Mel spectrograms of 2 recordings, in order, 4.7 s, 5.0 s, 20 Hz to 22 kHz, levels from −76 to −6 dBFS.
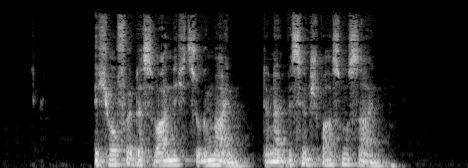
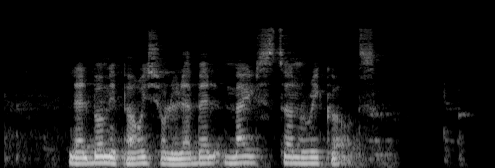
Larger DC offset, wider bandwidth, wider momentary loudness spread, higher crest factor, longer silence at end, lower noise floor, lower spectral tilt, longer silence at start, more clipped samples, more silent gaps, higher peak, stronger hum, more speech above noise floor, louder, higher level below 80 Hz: neither; first, 16.5 kHz vs 11.5 kHz; second, 10 LU vs 18 LU; about the same, 18 dB vs 14 dB; first, 0.7 s vs 0.35 s; about the same, -65 dBFS vs -67 dBFS; second, -4 dB/octave vs -6.5 dB/octave; first, 0.95 s vs 0.7 s; neither; neither; first, -2 dBFS vs -14 dBFS; neither; first, 48 dB vs 41 dB; first, -18 LUFS vs -27 LUFS; first, -40 dBFS vs -60 dBFS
